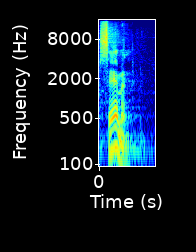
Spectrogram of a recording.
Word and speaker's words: Salmon: Now, by the way, Salmon, I mean, if it's a fish you eat, the L is silent, salmon. But this man, I think he's Salmon.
